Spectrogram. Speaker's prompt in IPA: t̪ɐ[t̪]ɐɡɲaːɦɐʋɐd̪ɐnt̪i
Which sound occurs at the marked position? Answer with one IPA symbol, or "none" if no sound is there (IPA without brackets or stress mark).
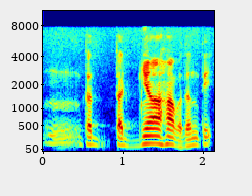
t̪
